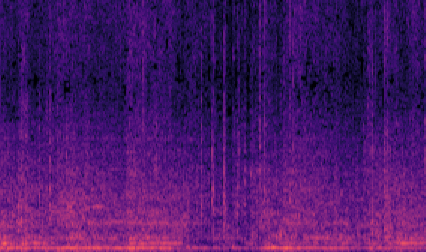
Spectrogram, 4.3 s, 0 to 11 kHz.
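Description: Ecolog 574E forwarder's engine and crane hydraulics running with a steady hum while the grapple works a load of brush. The hum dips for a moment about halfway through, amid a few short cracks and rustles.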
